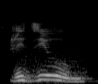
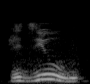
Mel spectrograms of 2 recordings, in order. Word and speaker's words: resume: used as a verb, it is two-syllabic, resume. And what you will notice is the stress is more on the second syllable, resume, resume, whereas the first one, resume, resume, resume.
